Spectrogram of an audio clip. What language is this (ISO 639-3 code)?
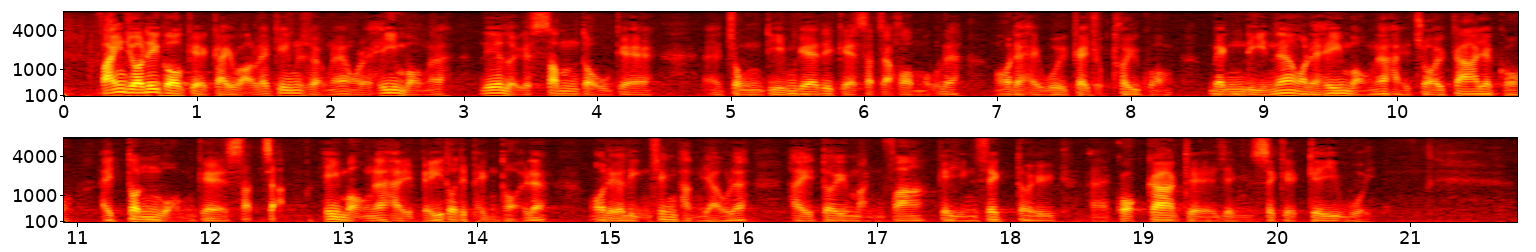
yue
